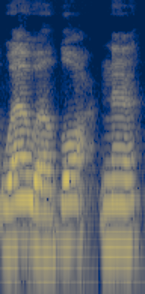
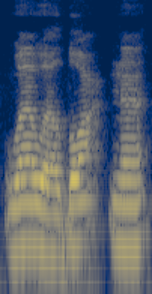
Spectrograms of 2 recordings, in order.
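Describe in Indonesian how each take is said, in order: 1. Bibir membulat pada bunyi dhad. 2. Bibir membulat pada bunyi dhad.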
